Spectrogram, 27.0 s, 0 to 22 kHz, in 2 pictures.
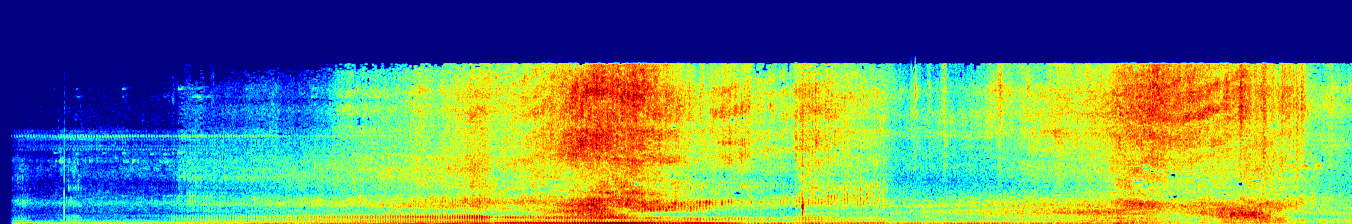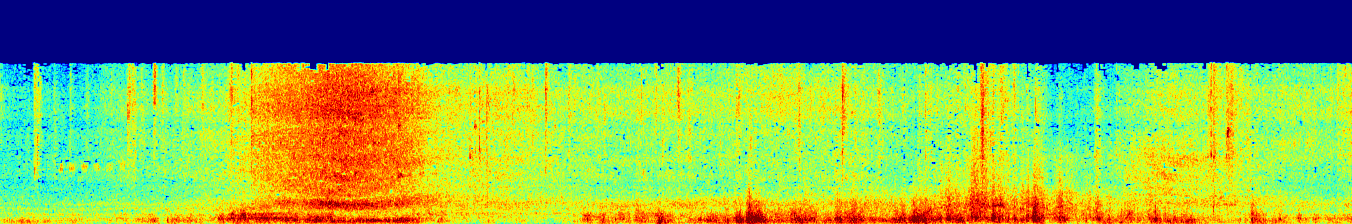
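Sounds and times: vehicle engine passing: 0.2s - 12.9s
cars whooshing past: 0.2s - 27.0s.

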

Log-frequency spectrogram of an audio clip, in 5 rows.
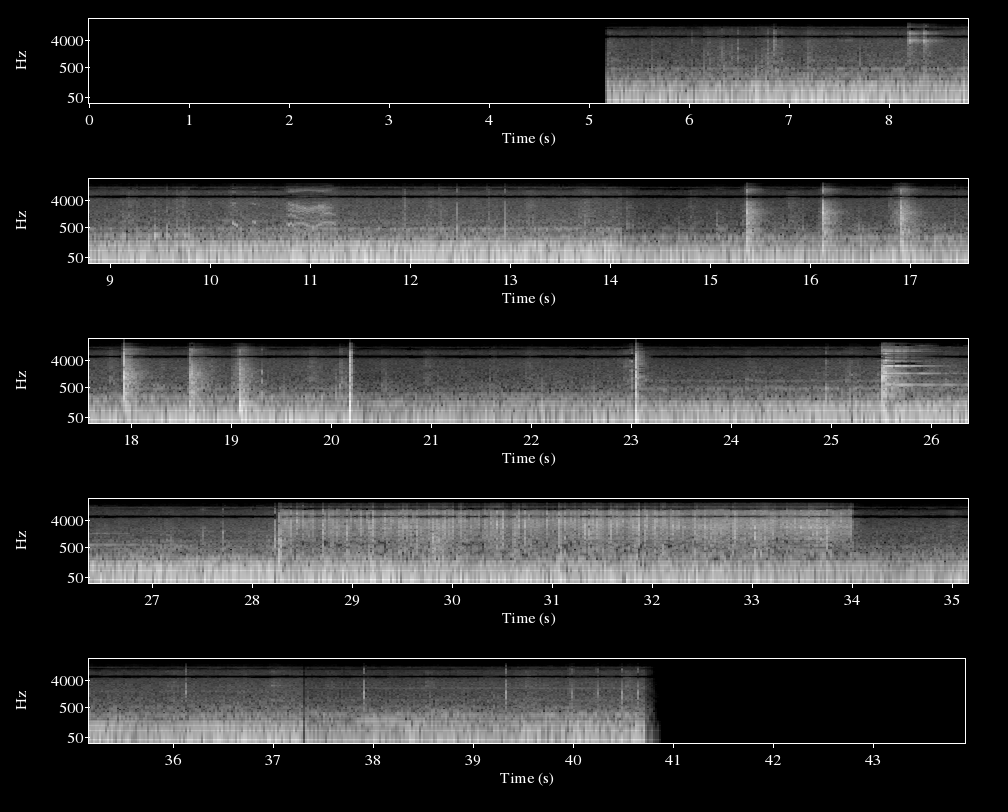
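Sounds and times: low steady hum: 19.4s - 40.8s
metallic clink with short ring: 25.5s - 26.6s
sausages sizzling in a frying pan: 28.2s - 34.0s.

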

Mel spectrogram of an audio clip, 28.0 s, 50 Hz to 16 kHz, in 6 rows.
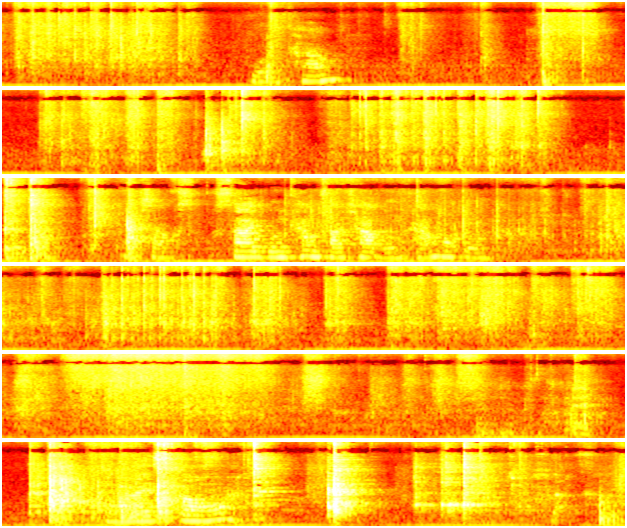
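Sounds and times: utensils clinking on bowls and pans: 22.8s - 28.0s.

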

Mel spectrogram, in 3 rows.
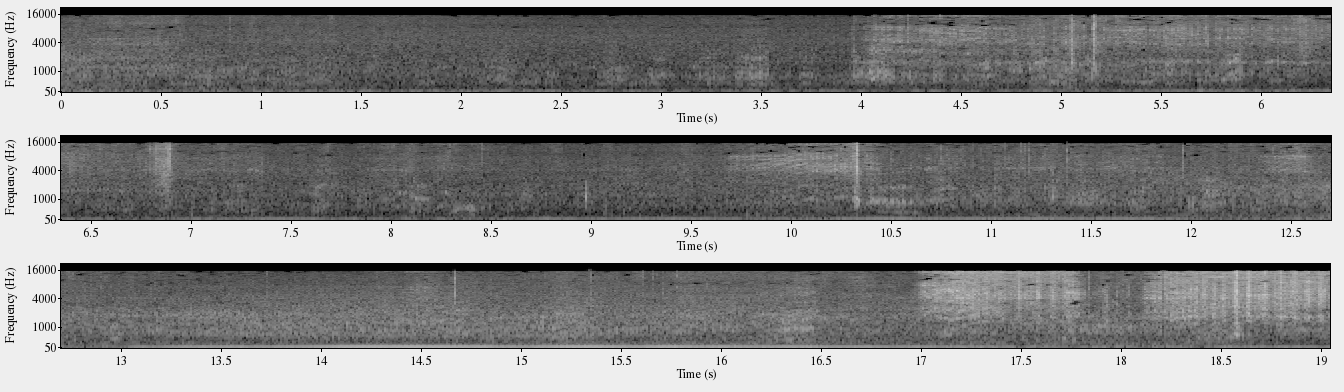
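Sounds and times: dogs snuffling and breathing heavily: 0.0s - 19.0s.

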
